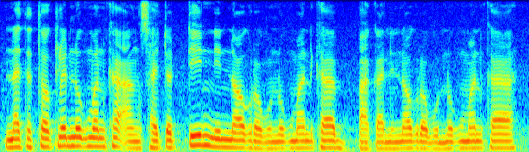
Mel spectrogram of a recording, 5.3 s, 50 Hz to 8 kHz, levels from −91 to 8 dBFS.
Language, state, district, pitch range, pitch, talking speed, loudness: Kokborok, Tripura, West Tripura, 130-155 Hz, 135 Hz, 160 wpm, -15 LUFS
